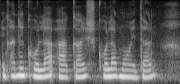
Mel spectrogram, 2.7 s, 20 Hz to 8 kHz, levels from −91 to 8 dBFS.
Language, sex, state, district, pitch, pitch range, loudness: Bengali, female, Tripura, West Tripura, 215 Hz, 200-225 Hz, -13 LUFS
